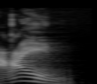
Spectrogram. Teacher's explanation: কণ্ঠনালীর মধ্যখান থেকে উচ্চারিত হয় আইন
